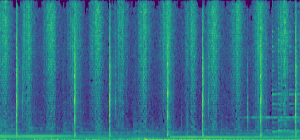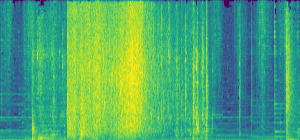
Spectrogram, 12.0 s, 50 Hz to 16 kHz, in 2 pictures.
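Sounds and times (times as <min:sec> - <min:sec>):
background music: 0:00.0 - 0:12.0
rushing water like a flush: 0:06.6 - 0:10.4.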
